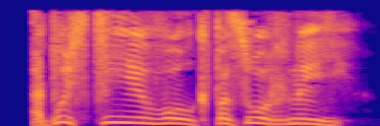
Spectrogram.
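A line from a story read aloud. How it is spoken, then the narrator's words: Howling in pain. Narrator (Russian): взвыл двойник, которому заломили руку к небу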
